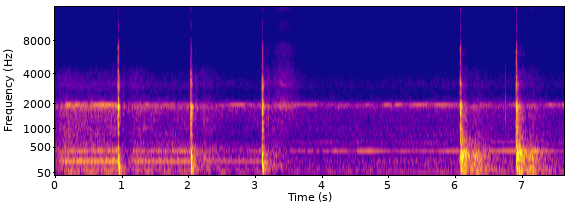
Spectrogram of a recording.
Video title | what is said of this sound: Trucking in the cold | So you can hear it that it's empty on those spots.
